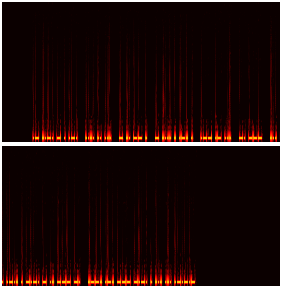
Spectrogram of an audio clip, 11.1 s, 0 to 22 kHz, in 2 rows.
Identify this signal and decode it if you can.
Morse code, heard as a keyed tone, about 50 wpm, 700 Hz. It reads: AFTER HIS TIME THERE WAS NO SELECTION PROCESS.
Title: Sentences from Top 1400 Words 50wpm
